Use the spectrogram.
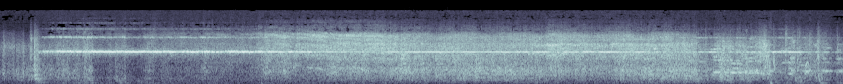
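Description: Steady rumble of a train rolling along the rails, with a sustained high squeal and occasional clatter throughout, loud and close.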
